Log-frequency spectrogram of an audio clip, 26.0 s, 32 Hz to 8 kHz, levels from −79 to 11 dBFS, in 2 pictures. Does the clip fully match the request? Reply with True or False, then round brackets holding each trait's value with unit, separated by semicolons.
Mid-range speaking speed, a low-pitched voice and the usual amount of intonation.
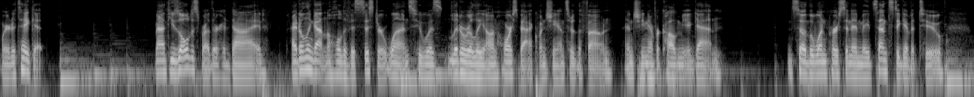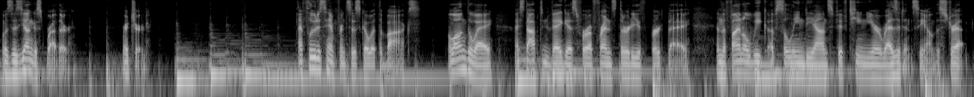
True (195 wpm; 105 Hz; 3.1 semitones)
